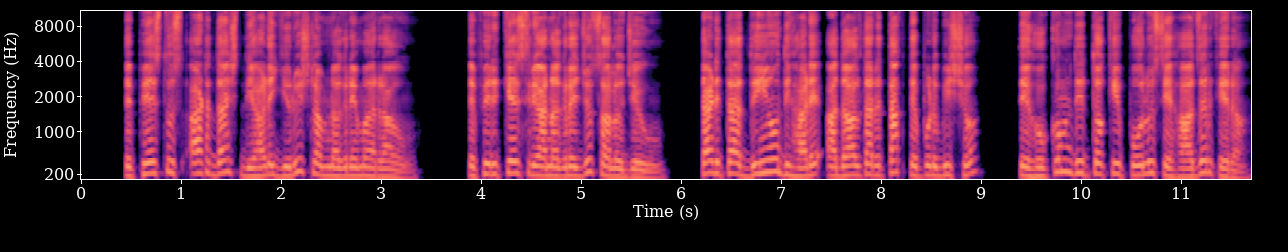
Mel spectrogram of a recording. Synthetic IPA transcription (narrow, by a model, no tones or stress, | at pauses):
t̪epʰeːst̪ʊsɐʈʰd̪ɐʃd̪ʱɪjaːɽejɐɾuːʃleːmnɐɡɾemãɾaːo̰ | t̪epʰɪɾkeːsɾijaːnɐɡɾed͡ʒot͡sɐlod͡ʒeːu | t̪ɛːɽit̪ad̪ɪjõd̪ʱɪjaːɽeʔɐd̪aːlt̪aɾet̪ɐk̚ʰt̪ep̬ʊɽbɪʃo | t̪eɦʊkəmd̪ɪt̪okipɔːlʊseɦaːzəɾkeːɾa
